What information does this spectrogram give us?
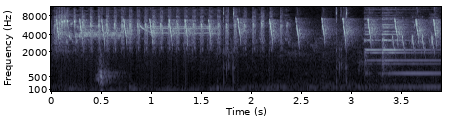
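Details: Oriental magpie-robin (kacer) song used as tutor material for other songbirds: rapid, high chattering notes repeated about four per second, then a few steady tonal whistles near the end, with a low hum underneath.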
